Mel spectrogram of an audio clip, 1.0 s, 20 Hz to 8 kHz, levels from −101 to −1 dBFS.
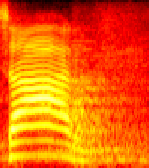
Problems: none marked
